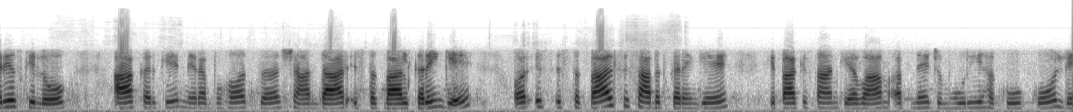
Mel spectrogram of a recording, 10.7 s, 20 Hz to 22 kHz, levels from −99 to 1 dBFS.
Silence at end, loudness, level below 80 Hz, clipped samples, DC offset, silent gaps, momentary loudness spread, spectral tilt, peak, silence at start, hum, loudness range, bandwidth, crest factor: 0 s; -19 LUFS; -50 dBFS; under 0.1%; under 0.1%; none; 14 LU; -5.5 dB/octave; -2 dBFS; 0 s; none; 5 LU; 7.8 kHz; 18 dB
